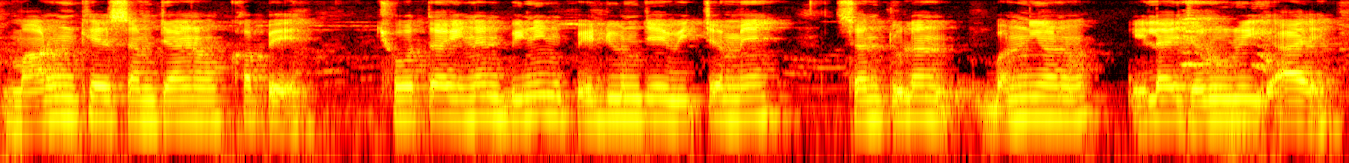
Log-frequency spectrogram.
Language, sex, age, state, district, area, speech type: Sindhi, male, 30-45, Gujarat, Junagadh, rural, spontaneous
